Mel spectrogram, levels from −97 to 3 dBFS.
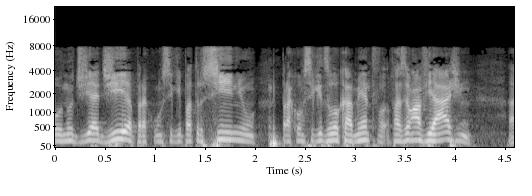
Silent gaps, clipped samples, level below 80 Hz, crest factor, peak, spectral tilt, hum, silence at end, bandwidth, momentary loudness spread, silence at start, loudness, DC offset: none; under 0.1%; -28 dBFS; 16 dB; 0 dBFS; -4 dB/octave; none; 0 s; 8 kHz; 10 LU; 0 s; -17 LUFS; under 0.1%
